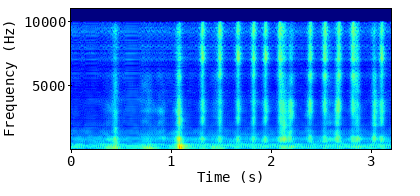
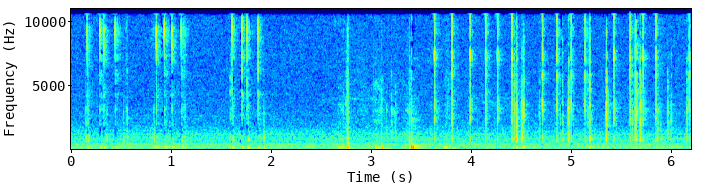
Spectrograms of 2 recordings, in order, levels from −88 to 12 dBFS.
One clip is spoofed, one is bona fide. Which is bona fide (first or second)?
second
